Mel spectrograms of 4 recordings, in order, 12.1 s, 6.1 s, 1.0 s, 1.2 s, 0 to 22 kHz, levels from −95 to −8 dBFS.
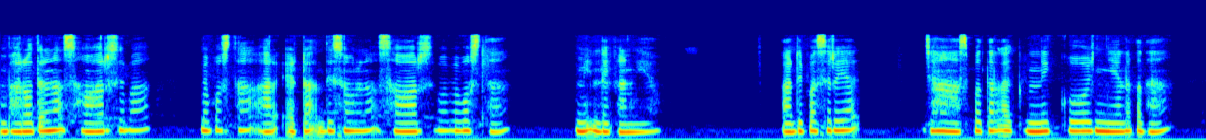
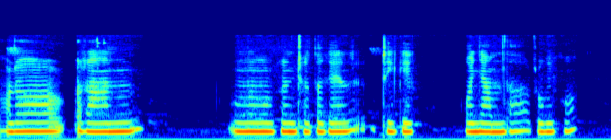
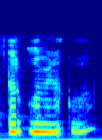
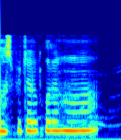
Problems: low volume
